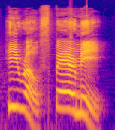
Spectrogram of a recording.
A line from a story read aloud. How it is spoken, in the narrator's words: the woman screamed as she struggled in vain to free herself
